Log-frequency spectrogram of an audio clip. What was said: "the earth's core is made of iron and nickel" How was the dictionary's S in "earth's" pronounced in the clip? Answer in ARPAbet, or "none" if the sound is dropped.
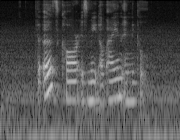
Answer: none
